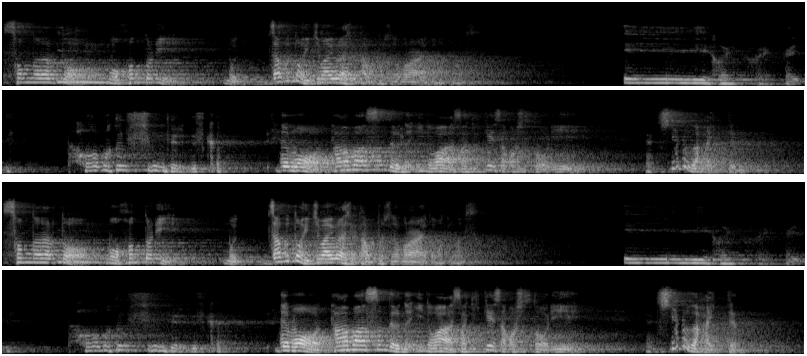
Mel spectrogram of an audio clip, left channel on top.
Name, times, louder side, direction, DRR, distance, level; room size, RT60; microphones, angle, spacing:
voice 1, 0.0-1.8 2.2-4.7 10.8-13.8 14.5-15.4, right 3 dB, 45° right, 6 dB, 0.5 m, -22 dB
voice 2, 0.5-1.2 6.2-8.0 8.7-10.2 10.7-10.8 12.0-12.1 14.5-14.6, left 2 dB, 35° left, 7 dB, 0.4 m, -29 dB
12.5 x 9.9 x 2.7 m, 2.2 s
head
